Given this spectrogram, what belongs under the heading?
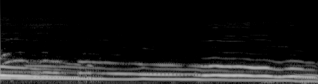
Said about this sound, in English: supported by Howling for Wolves, protecting wolves for future generations. Howl! Howl!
